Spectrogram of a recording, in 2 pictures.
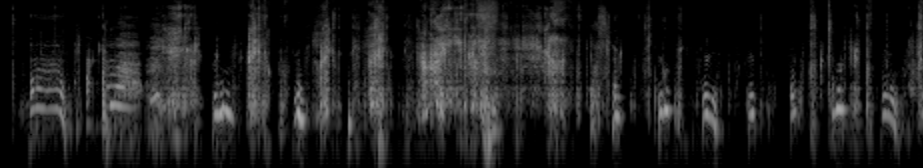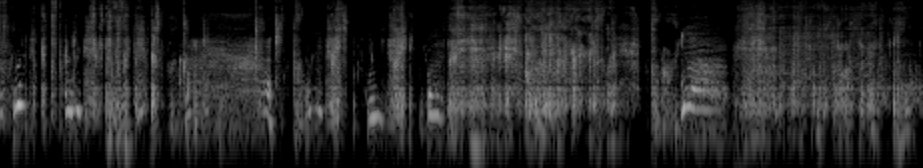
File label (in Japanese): シックスナインで無理やりピストンフェラ; フェラチオ切り抜き集; ユイ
